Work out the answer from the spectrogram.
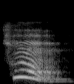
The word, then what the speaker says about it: que: We don't have any problem with Q, but you need to know that most of the time you have U after Q, but you don't pronounce it. It is ki. It is que. It is quel. So we don't pronounce U at the end.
